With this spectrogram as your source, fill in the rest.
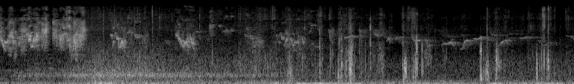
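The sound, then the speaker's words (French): Several birds, kept behind a restaurant, chirp and tweet in quick, irregular bursts over a steady low crunching like footsteps on gravel. No one speaks. “À l'arrière de son restaurant, Jean-François élève une multitude d'oiseaux”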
